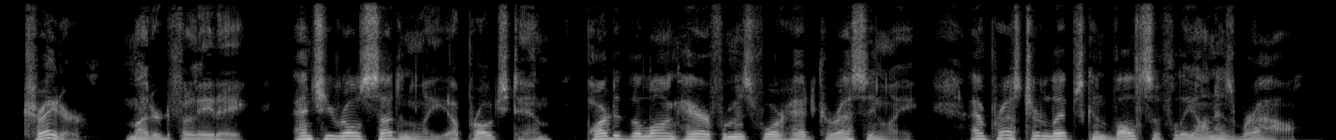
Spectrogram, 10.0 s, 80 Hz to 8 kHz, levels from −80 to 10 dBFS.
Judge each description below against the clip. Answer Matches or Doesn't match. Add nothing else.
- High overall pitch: Doesn't match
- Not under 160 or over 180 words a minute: Doesn't match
